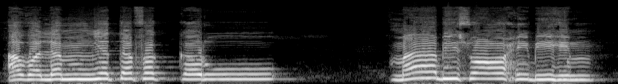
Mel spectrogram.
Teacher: ہم نے یہاں پر سانس کو نہیں توڑا، صرف آواز کو بند کیا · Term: سکتہ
